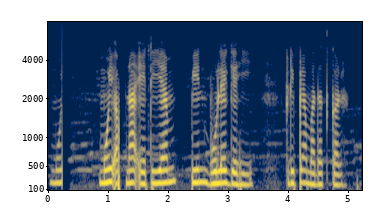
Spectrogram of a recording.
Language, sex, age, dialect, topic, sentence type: Magahi, female, 25-30, Northeastern/Surjapuri, banking, statement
